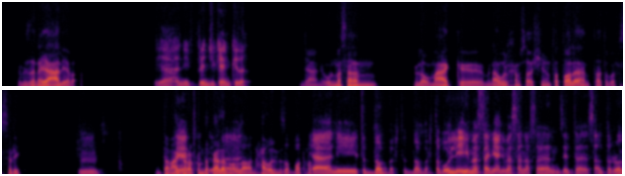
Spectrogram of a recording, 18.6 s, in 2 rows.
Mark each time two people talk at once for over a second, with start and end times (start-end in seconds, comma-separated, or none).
11.8-13.0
